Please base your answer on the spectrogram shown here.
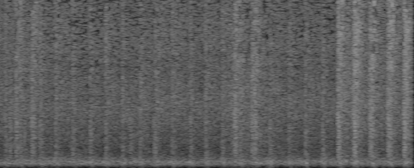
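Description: Rapid naval gunfire from warships in a naval battle game, a steady stream of fast repeating shots pulsing evenly at a distance throughout, with no talking.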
